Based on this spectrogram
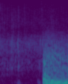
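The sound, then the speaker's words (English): After a brief near-silence, a sudden wall of applause erupts, loud, dense and continuous, filling the second half of the short moment. “Weird applause!”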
